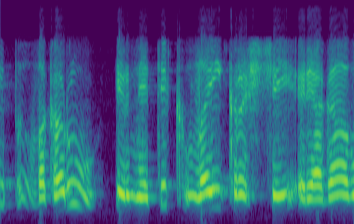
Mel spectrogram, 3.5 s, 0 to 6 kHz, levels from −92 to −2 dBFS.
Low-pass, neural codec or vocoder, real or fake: 5.4 kHz; none; real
